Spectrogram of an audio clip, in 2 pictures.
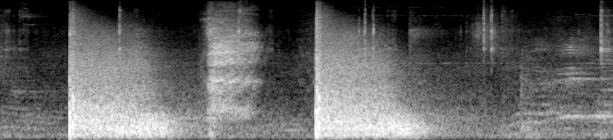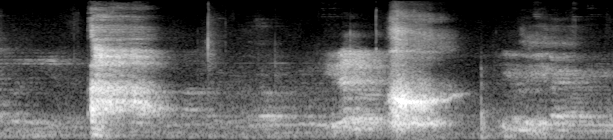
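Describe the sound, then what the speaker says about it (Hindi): Firecrackers burst outside a gym in a string of sharp, separate cracks, some louder and others fainter, with short gaps between them and someone talking in the pauses. "आगे पटाखे फूट रहे हैं।"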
